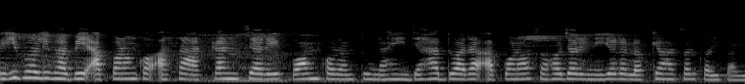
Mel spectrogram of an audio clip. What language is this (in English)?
Odia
